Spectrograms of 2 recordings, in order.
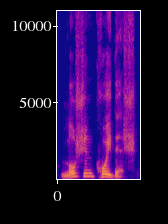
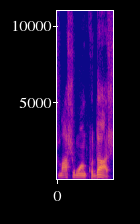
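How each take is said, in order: First: The vowels follow an Ashkenazi, Yiddish-like pronunciation. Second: The vowels follow a modern Israeli pronunciation. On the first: "the Yiddish approach to the same Hebrew phrase" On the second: "when they apply that system of pronunciation"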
